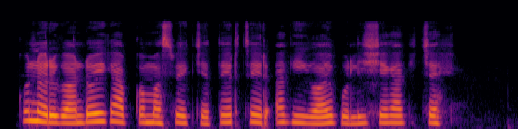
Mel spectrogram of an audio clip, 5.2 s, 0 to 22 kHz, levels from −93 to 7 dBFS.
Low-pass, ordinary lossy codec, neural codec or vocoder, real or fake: 10.8 kHz; none; none; real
